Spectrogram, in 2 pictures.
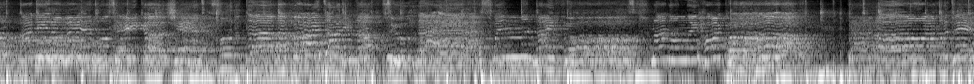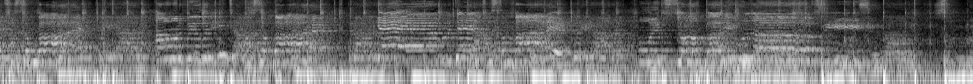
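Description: A mixed male and female a cappella group singing into handheld microphones, amplified through stage speakers, with a low sung bass line holding notes about a second each under the harmonies.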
